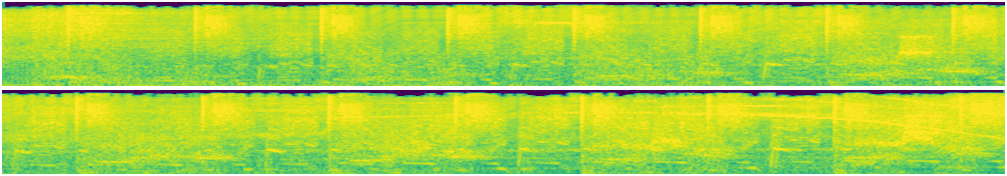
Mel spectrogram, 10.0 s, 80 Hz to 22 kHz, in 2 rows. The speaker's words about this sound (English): The 808 bass drum is that booming low boom that you hear on a lot of rap songs.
